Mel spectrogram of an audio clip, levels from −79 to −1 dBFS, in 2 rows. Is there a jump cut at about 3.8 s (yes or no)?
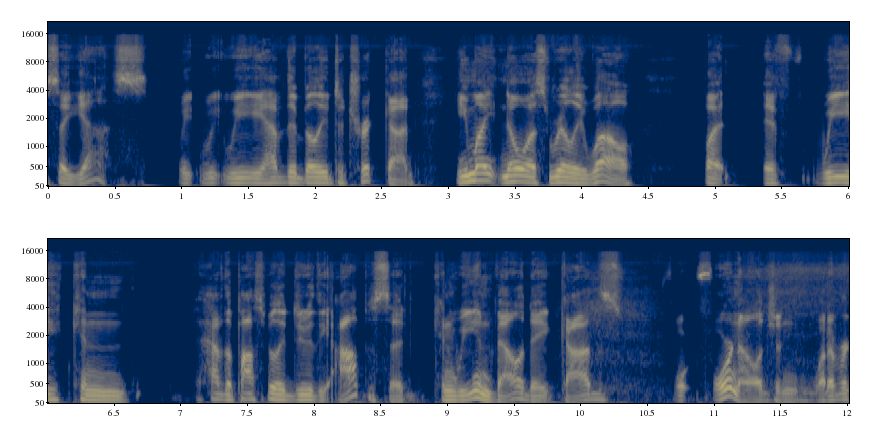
yes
